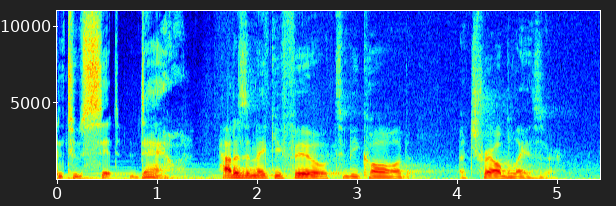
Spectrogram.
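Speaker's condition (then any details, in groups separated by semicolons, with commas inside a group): No condition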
